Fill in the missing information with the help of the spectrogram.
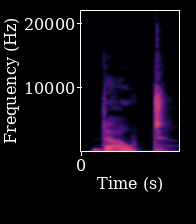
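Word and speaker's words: doubt: एस T trust शंका डाउट डी ओ यू बी टी डाउट यहां B silent D ओ यू बी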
